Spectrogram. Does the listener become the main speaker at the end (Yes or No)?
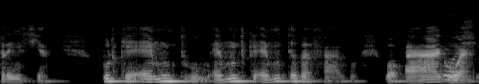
No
